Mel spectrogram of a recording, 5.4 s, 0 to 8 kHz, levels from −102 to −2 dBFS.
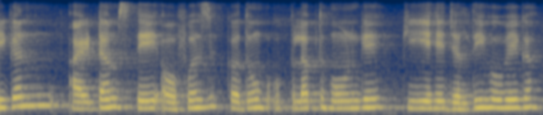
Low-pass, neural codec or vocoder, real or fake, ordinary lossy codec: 7.2 kHz; none; real; none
